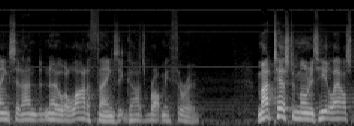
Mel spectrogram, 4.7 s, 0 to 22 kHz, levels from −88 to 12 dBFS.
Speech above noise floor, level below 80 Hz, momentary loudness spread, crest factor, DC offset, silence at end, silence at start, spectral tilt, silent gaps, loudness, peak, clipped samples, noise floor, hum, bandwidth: 32 dB; -66 dBFS; 14 LU; 22 dB; under 0.1%; 0 s; 0 s; -5.5 dB/octave; none; -27 LUFS; -6 dBFS; under 0.1%; -59 dBFS; none; 17 kHz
